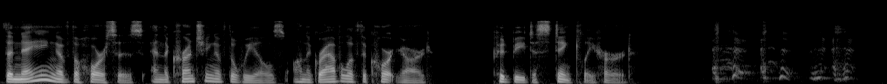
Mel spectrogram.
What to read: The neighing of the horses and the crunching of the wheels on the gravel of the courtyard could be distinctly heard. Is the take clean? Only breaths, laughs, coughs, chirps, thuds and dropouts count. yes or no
no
